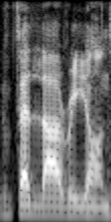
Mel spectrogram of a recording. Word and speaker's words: Velaryon: like daenerys germasmo um so valyrians would pronounce it velarion valerian or valeri no it's it's three like there's four syllable words like velaryon so velaryon or valyrian thought that it's an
